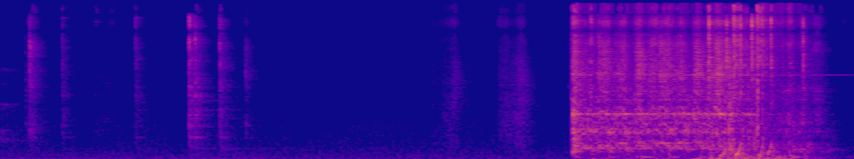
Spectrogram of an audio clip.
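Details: Single-port engine, first start on a known good carburetor: a few scattered clicks, then it fires at once into a strong, even run with no misses. It fired right up with no smoke or leaks, a good running engine.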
